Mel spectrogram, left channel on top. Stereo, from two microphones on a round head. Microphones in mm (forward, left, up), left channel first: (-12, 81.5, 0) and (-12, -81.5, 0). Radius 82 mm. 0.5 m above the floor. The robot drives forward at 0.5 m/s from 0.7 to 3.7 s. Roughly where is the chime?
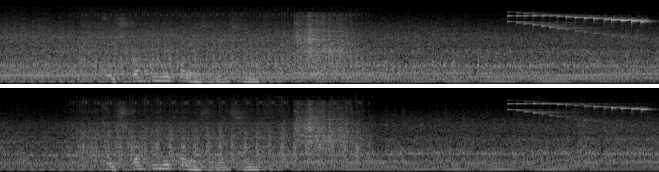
Left.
